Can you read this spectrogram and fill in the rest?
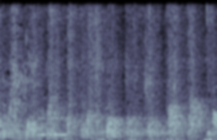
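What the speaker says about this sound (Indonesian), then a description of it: "Tepuk tangan dulu buat teman-teman." Group applause with hands clapping, a dense continuous loud patter of many claps filling the short stretch.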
